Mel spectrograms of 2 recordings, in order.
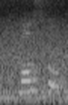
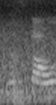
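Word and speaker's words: Moscow: हां जी कहां है मॉस्को मॉस्काऊ नहीं या मॉस्काऊ नहीं ठीक है पहली चीज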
